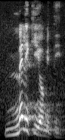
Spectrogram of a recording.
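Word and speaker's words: ملك: لیکن جو ایک دوسری قرأت ہے ورش، اس میں اس کا تلفظ ہے ملک. ملک یوم الدین.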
